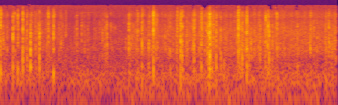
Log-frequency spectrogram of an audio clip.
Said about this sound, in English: So here I am in the dark, in the tent, in the rain, listening to the thunder.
